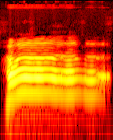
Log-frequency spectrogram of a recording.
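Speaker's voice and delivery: a high mock whoop, as if you were the drunk man; imitated drunk yell. Retelling a drunk coworker dancing alone, mock high yelp. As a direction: mimic the guy yelling in the lot.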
